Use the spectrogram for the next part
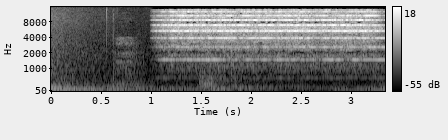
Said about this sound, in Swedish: Oh, det ringde visst ut. Dags att gå på rast.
